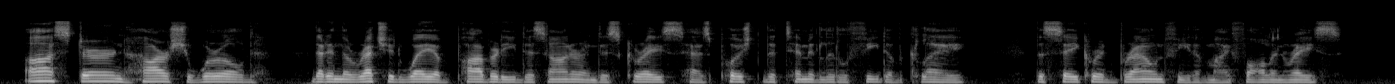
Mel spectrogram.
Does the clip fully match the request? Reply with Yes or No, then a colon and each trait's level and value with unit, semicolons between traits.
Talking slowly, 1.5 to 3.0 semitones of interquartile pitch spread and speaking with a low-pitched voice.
Yes: slow, 130 wpm; narrow, 2.6 semitones; low, 115 Hz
